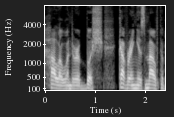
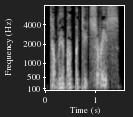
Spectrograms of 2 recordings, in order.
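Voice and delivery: menacing whisper; 3 dB quieter than usual. A narrator's reading. Interrogator presses a fourth time.

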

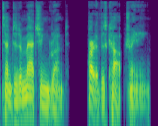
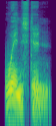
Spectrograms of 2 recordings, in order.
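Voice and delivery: low warning growl; 3 semitones lower than usual. A narrator's reading. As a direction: growl the name as a prompt. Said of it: "Hammond growled".

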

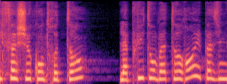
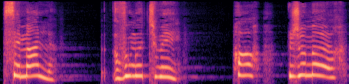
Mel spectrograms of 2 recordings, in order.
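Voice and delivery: "c'est mal" pitched much higher, breaking into a plea; distressed cries; 7 semitones higher, slower than usual. Acted. Fanny overwhelmed in the countess's arms, high distressed cries. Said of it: "répondaient à ses cris".

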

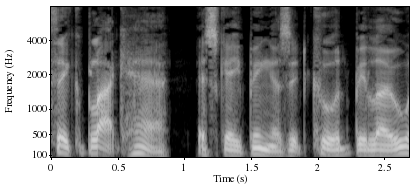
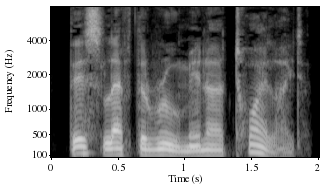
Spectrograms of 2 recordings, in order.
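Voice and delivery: ordinary delivery

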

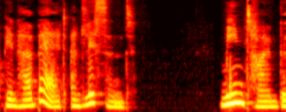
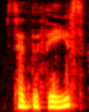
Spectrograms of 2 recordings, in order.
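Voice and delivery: ordinary delivery

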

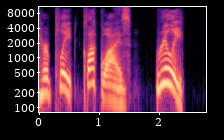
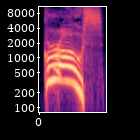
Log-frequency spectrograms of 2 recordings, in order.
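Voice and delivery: high-pitched disgusted cry; shouted; 13 semitones higher than usual. A narrator's reading. Kid distracting sister mid-swing, shouting. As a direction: blurt out mock disgust. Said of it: "I shouted".

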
